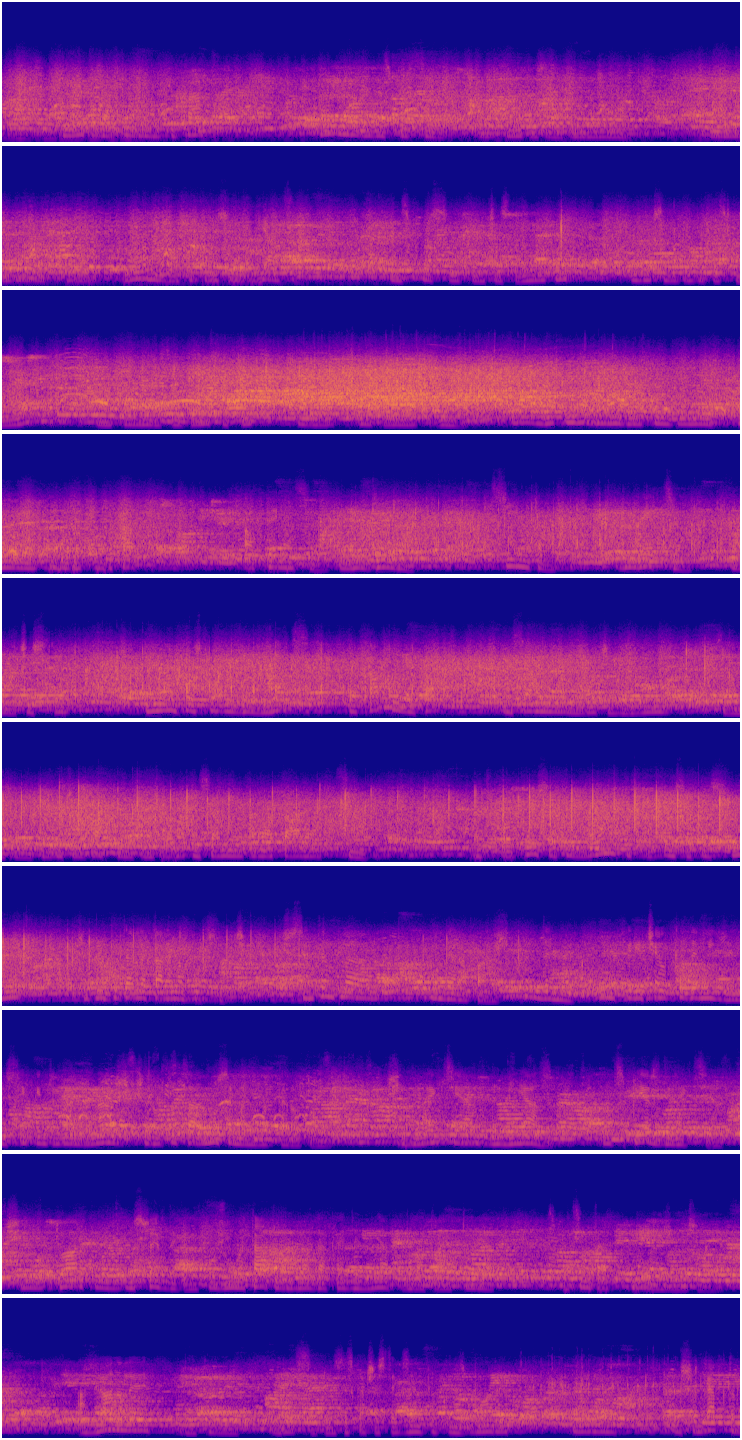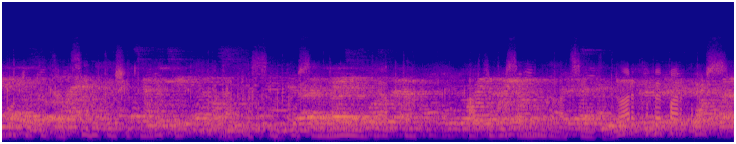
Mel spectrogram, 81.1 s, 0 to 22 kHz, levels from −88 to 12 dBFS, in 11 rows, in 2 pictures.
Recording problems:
muffled; very; fading above 2.5 kHz
thin; very; fading below 750 Hz
echo of what is said; faint; from 48 s on; 80 ms later, 20 dB below the speech
chatter from many people; very loud; throughout; 10 dB above the speech
uneven, jittery; strongly; from 8 s to 1:17

